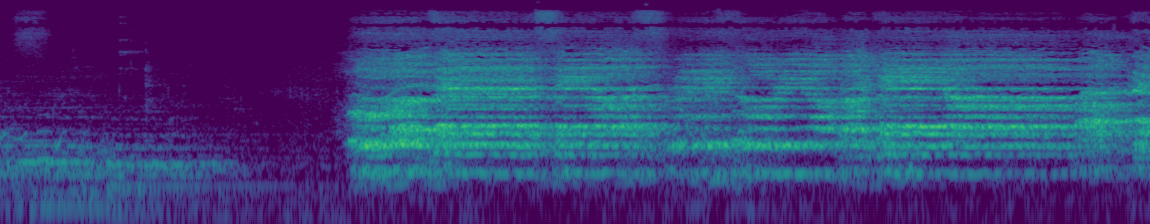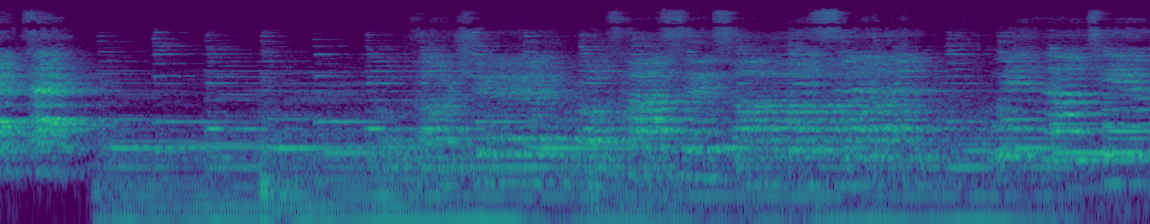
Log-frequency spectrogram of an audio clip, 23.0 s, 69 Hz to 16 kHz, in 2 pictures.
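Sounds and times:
choir singing in harmony: 3.3 - 12.8, 15.0 - 23.0
low bass line: 12.4 - 22.4.

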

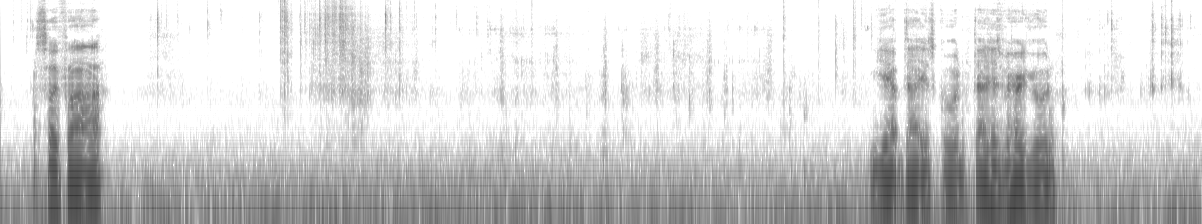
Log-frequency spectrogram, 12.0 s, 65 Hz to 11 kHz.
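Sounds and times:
crunchy chewing: 1.5 - 8.7, 10.6 - 12.0.

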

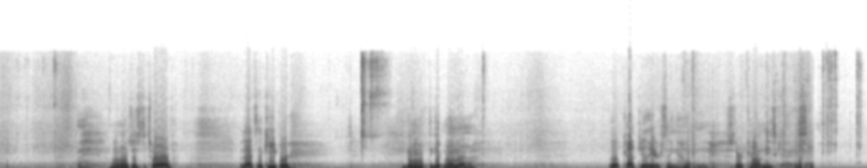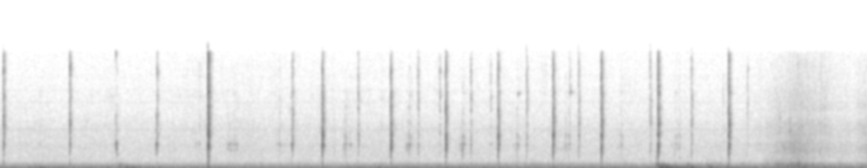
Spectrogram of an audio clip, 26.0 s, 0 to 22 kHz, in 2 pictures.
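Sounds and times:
low steady rumble: 0.0 - 26.0.

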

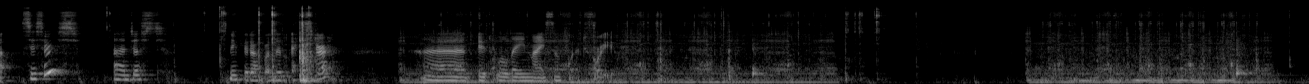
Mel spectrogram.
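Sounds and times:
electric sewing machine stitching: 4.0 - 8.5, 10.3 - 13.0.

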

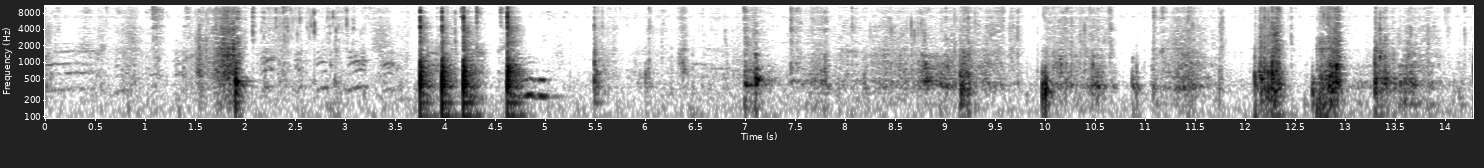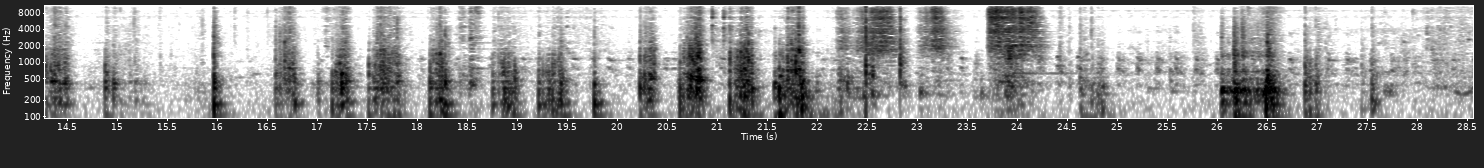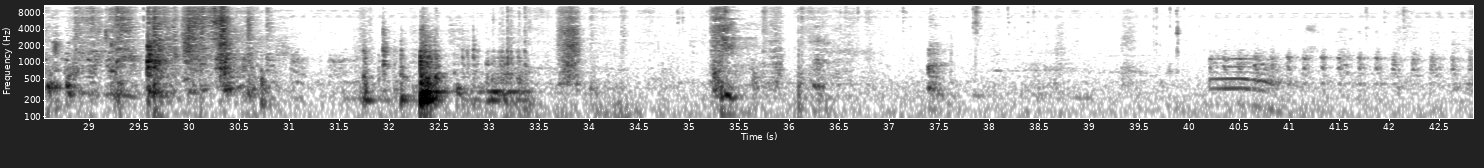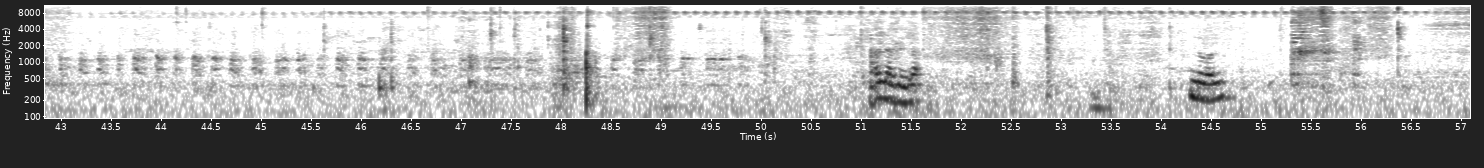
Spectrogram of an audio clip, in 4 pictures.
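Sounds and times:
steel ladle clinking and scraping: 22.2 - 24.4, 28.8 - 30.7, 55.2 - 56.5.

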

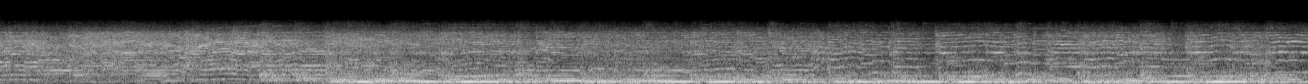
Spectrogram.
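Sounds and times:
electric guitar: 0.0 - 13.0
live rock band: 0.0 - 13.0
heavy bass line: 3.0 - 13.0.

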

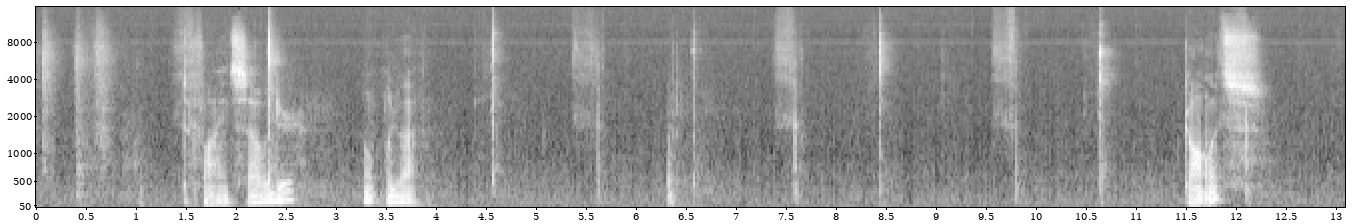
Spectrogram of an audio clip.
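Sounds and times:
cards flicking and sliding: 4.4 - 4.7, 5.4 - 5.8, 7.4 - 7.8, 9.5 - 10.8.

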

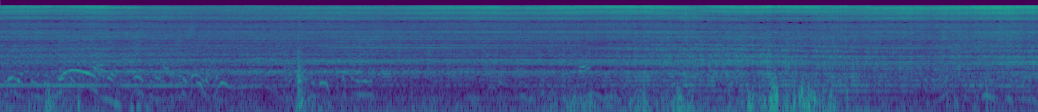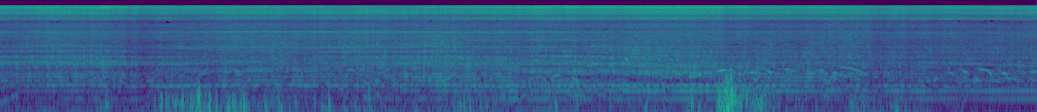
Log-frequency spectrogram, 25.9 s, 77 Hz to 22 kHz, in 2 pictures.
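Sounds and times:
model helicopter rotor whine: 0.0 - 25.9
wind rumble on microphone: 7.1 - 10.6, 21.6 - 22.7.

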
